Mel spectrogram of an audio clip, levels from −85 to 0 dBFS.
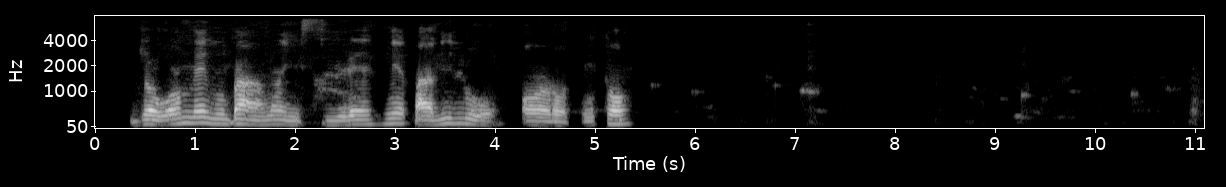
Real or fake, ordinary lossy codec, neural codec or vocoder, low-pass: fake; none; codec, 44.1 kHz, 2.6 kbps, SNAC; 7.2 kHz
